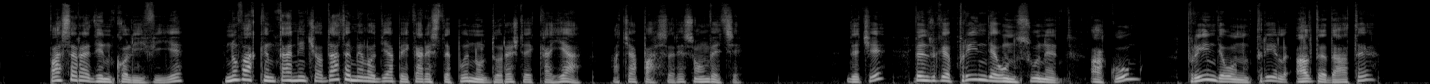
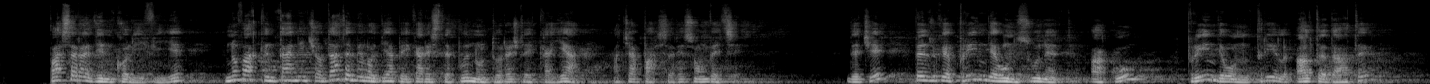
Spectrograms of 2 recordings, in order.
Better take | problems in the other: first | room echo; very slight; dies away in 1.7 s

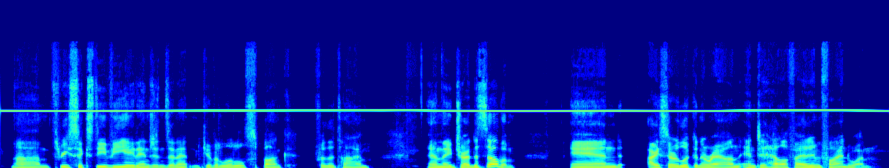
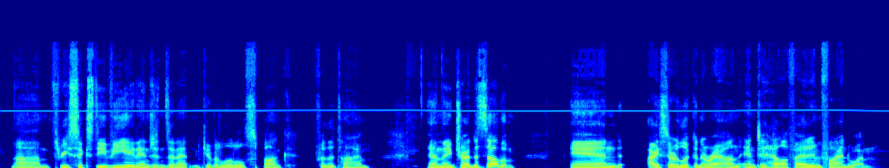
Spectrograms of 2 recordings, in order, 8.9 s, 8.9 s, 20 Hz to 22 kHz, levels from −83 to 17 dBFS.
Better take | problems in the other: second | high-pitched whine; loud; throughout; 7.5 kHz, 5 dB below the speech; faint in the second

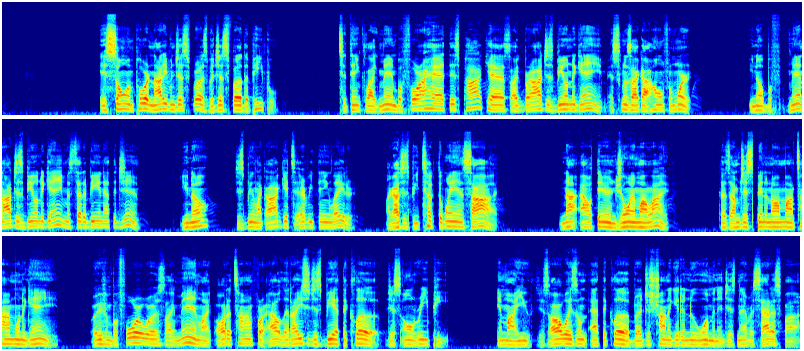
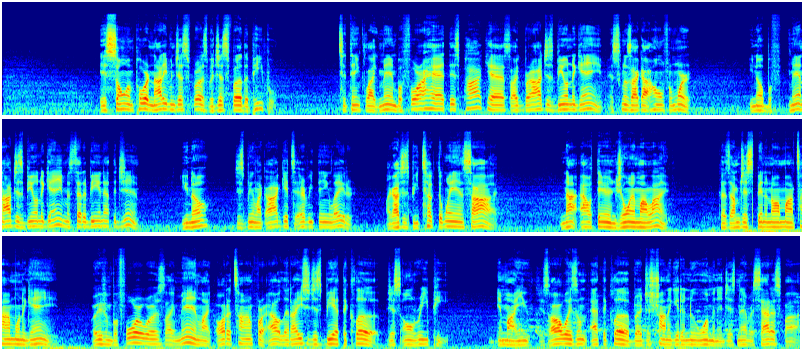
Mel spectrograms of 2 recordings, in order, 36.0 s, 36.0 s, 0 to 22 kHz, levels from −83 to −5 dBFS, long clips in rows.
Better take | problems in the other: first | train or aircraft noise; faint; throughout; 25 dB below the speech

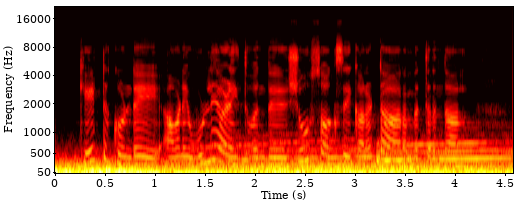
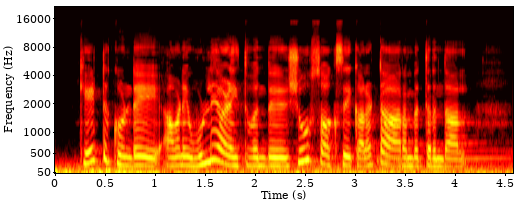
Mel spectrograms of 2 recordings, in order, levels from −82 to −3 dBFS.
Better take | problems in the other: second | low rumble; loud; throughout; as loud as the speech; faint in the second

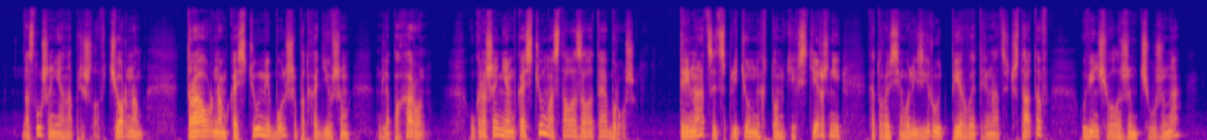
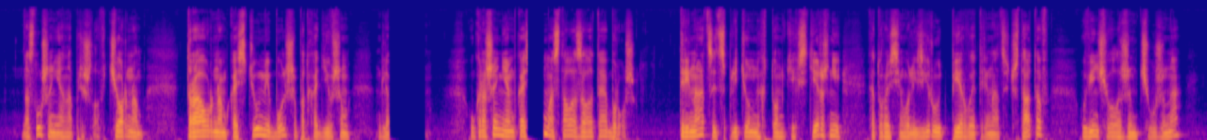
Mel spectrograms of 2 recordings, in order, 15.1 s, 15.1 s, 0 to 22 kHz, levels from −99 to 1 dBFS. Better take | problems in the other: first | audio cutting out; at 5 s and at 6.5 s

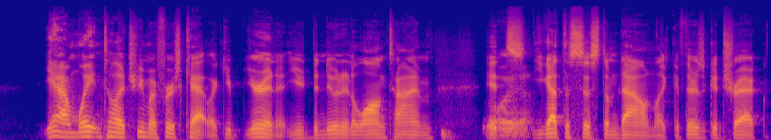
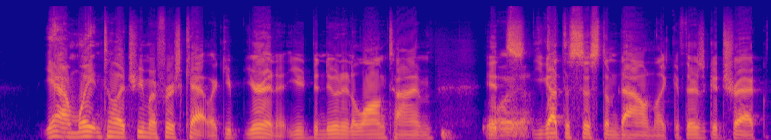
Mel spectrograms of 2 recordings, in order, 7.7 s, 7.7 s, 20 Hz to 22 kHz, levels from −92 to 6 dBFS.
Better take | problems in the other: first | distortion; slight; 2% of the sound clipped

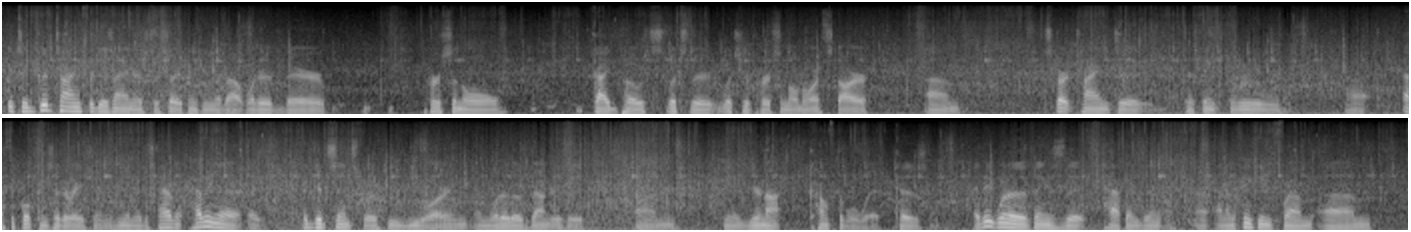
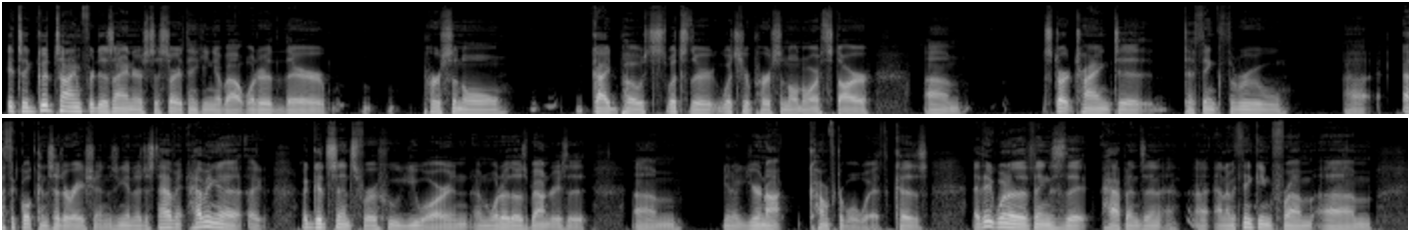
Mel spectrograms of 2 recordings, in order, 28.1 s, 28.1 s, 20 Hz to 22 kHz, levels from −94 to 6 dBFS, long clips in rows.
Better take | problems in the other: second | wind noise on the microphone; heavy; 9 dB below the speech

